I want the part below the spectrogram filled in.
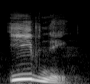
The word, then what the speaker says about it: evening: 只讲两个音节 evening eve evening evening evening evening evening，这样，但不要念成 evening，是 evening，那个不的音很短 evening evening good evening，那是晚上好 good evening。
